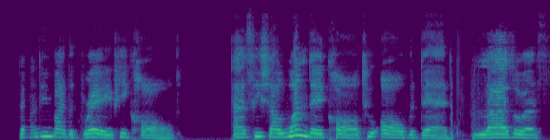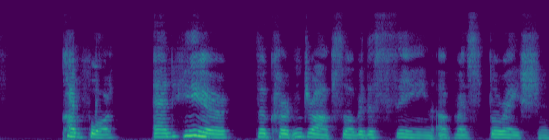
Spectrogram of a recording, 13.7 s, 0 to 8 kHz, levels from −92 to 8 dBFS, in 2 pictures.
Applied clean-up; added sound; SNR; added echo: neural mask model DeepFilterNet 3.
